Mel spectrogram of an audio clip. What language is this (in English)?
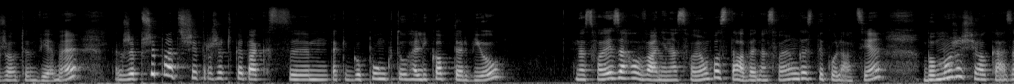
Polish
